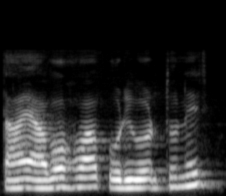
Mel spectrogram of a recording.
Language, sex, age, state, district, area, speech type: Bengali, male, 18-30, West Bengal, Uttar Dinajpur, urban, spontaneous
